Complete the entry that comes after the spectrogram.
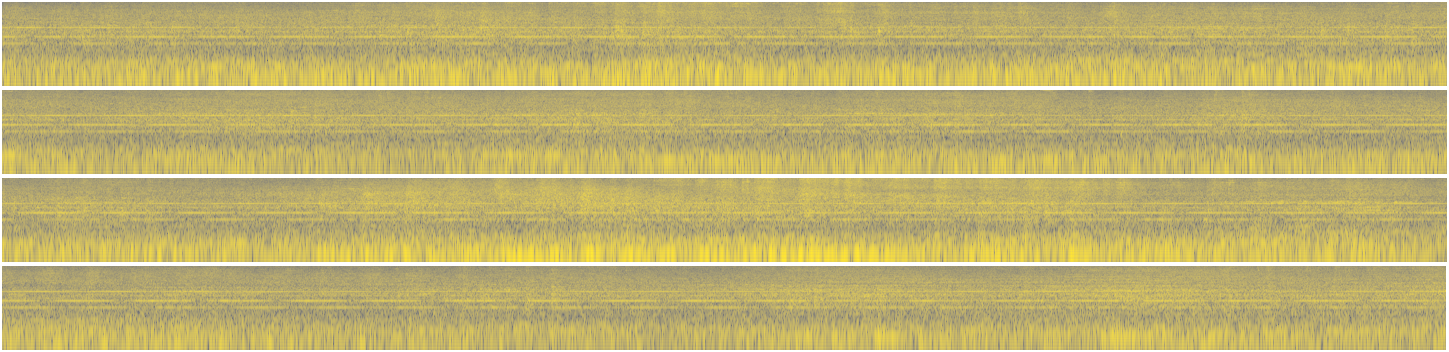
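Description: Double-stack intermodal freight train rolling past: a steady rumble of the well cars' wheels on the rails, swelling louder about two-thirds of the way through.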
